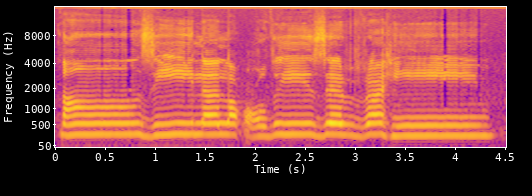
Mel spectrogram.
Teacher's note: यहाँ पर नून सकून इख्फ़ा का रूल अप्लाई होगा क्योंकि नून सकून के बाद ज़ा है जो कि इख्फ़ा लेटर है। तन इसको तंज़ीलल नहीं पढ़ेंगे बल्कि थोड़ा सा नेज़ल।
